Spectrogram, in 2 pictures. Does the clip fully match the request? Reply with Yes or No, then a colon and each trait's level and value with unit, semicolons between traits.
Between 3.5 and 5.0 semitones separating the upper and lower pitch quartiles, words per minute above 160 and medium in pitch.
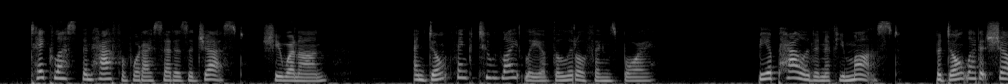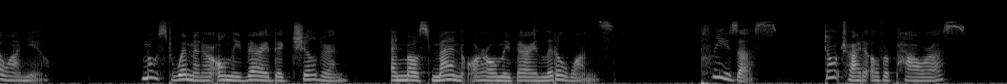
No: average, 4.4 semitones; average, 175 wpm; high, 195 Hz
